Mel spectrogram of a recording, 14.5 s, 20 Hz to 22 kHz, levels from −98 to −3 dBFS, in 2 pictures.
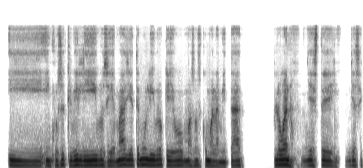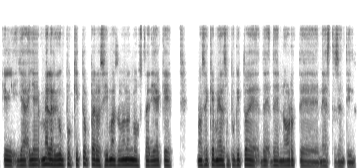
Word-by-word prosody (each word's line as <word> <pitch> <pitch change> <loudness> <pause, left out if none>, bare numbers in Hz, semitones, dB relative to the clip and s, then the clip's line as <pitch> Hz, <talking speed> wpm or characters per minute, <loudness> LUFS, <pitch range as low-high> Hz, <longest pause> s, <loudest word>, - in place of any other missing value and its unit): y 95 -3 0
incluso, 105 +2 -2
escribir 105 0 +2
libros, 105 -1 +3
y 100 - -2
demás. 110 +5 +2
Ya 110 0 +2
tengo 120 +2 +2
un 115 - +6
libro, 110 0 +3
que 105 - -2
llevo 100 +1 0
más 95 -1 -2
o - - -5
menos, 100 -3 -5
como 100 -2 +1
a - - -3
la 90 -1 -5
mitad. 95 +4 -4 0.6
Pero 110 +1 +2
bueno, 110 -7 +4 0.2
y 110 0 +2
este, 100 -5 -3
ya 100 +2 -6
sé, - - -13
que 105 -2 -1
ya 105 0 0
ya 115 0 +2
me 115 +3 +3
alargué 110 -2 +4
un 110 -1 +3
poquito. 125 -1 -4
Pero 115 -3 +1
sí, 110 - -1
más 110 -2 +4
o 110 - 0
menos 115 +1 +6
me 110 - +6
gustaría 105 +1 -2
que 100 -5 -4 0.5
no 105 - +3
sé, 110 +2 -3
que 115 - -1
me 105 - +5
hagas 105 -1 0
un 105 - -7
poquito 110 +1 -2
de 105 -3 -1
de 100 0 -5
de 100 +1 -3
norte, 95 -3 -4
en 85 +3 -6
este 85 -2 -9
sentido. 80 -2 -7
105 Hz, 225 wpm, -20 LUFS, 100-110 Hz, 0.6 s, un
